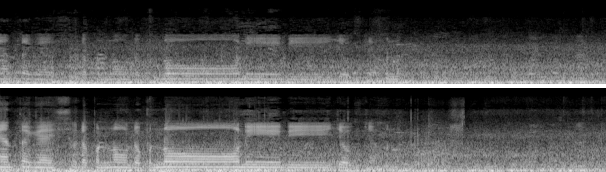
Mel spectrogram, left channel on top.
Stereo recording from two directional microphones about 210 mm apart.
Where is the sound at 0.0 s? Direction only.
20° right (ahead or behind).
